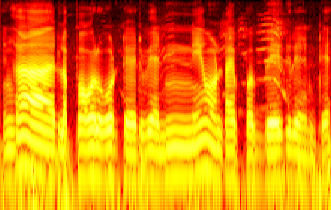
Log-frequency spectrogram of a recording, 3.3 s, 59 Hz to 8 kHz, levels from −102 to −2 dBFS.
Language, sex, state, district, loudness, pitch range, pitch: Telugu, male, Andhra Pradesh, Annamaya, -18 LUFS, 115-130 Hz, 120 Hz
